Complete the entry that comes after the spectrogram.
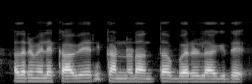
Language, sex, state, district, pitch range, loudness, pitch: Kannada, male, Karnataka, Koppal, 135-145 Hz, -15 LUFS, 140 Hz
